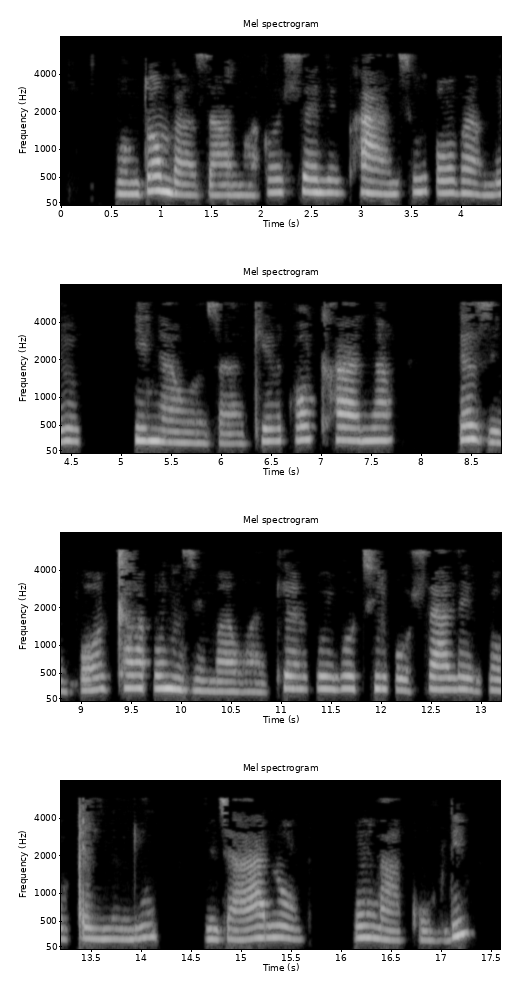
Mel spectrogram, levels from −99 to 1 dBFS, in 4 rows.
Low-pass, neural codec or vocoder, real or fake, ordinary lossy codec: 7.2 kHz; codec, 24 kHz, 0.9 kbps, WavTokenizer, medium speech release version 2; fake; MP3, 24 kbps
